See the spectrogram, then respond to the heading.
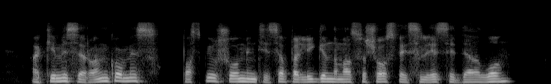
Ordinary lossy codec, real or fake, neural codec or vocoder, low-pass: MP3, 48 kbps; fake; codec, 16 kHz, 0.8 kbps, ZipCodec; 7.2 kHz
